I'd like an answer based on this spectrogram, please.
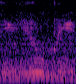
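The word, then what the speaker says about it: dubh: It's uh actually spelled dub d u b h, but it's pronounced dub.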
